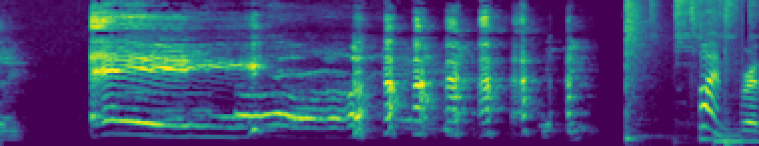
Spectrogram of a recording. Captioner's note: laughter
